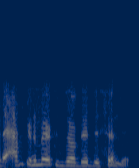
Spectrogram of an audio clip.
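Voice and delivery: rattled off fast like common knowledge; matter-of-fact quote. Retold or imitated. Retelling the Lebanese man's casual answer, fast and offhand. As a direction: toss it off quickly, just like that. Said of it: "He said".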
